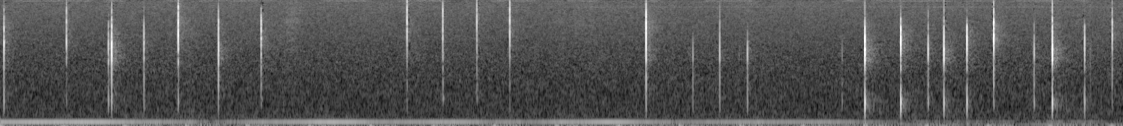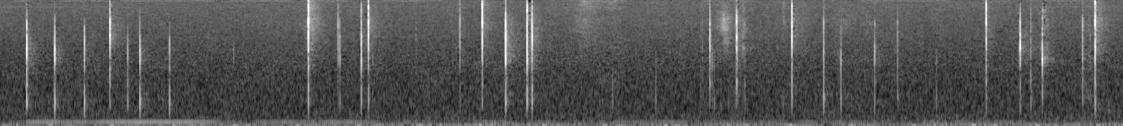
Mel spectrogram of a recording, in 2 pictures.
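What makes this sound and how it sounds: An aluminum and glass iPhone, small and solid, is held in the hand while long acrylic nails tap and scratch its glass screen, then its aluminum back. Many sharp, bright clicks with almost no ring stand out over soft scratching, and a steady low hum runs underneath.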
